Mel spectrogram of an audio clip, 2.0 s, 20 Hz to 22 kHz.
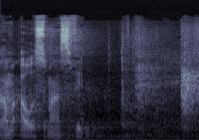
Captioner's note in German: Beifall CDU und BÜNDNIS 90/DIE GRÜNEN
